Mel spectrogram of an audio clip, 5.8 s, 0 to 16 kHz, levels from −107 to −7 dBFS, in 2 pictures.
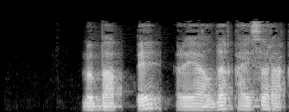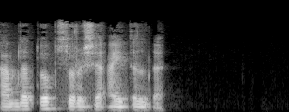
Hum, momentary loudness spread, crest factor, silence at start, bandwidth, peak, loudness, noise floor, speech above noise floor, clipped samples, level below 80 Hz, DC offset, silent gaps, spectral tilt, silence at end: none; 6 LU; 22 dB; 0.8 s; 8.4 kHz; -4 dBFS; -24 LUFS; under -90 dBFS; over 66 dB; under 0.1%; -54 dBFS; under 0.1%; none; -5 dB/octave; 1.3 s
